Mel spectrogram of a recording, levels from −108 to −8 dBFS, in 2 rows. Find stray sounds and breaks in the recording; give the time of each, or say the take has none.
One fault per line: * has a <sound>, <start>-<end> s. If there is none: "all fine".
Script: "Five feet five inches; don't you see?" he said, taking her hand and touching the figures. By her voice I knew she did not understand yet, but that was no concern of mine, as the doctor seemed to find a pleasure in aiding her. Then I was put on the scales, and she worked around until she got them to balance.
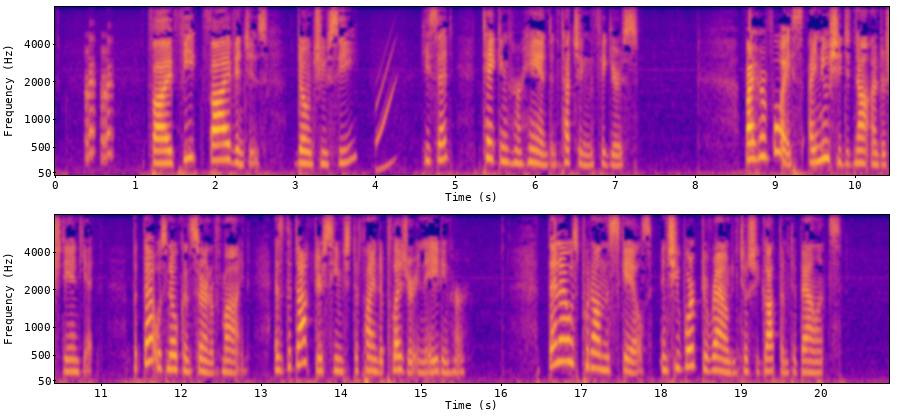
* has a laugh, 0.4-0.7 s
* has a chirp, 4.0-4.3 s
